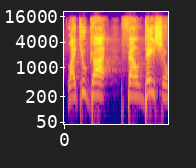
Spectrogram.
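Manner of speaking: ordinary talk, nothing marked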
